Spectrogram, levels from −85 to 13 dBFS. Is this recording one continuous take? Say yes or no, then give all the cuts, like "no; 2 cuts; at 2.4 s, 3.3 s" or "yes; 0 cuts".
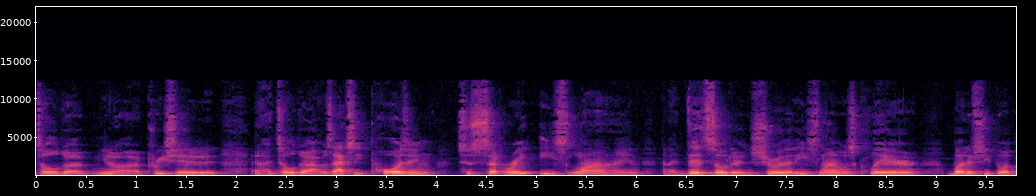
yes; 0 cuts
